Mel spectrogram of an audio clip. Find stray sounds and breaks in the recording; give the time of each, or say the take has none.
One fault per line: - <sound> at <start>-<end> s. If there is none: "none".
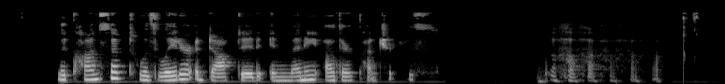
- laugh at 5.4-6.6 s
